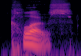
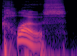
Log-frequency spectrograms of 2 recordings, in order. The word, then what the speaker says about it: close: Now here we have the word written twice because you can pronounce this word in one of 2 ways. The top word is the way I just pronounced it, close. The word under it, if you were to pronounce it the way it's marked, you would pronounce that word close, as in close the door.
